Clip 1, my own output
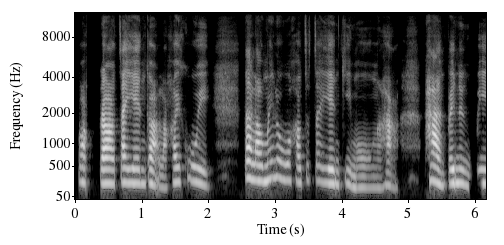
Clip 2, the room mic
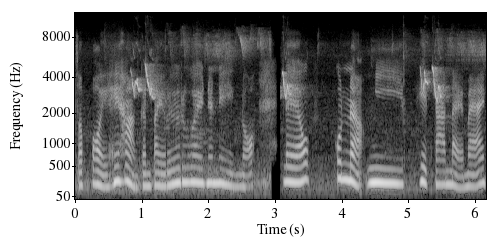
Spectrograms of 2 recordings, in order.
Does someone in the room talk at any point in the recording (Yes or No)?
Yes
